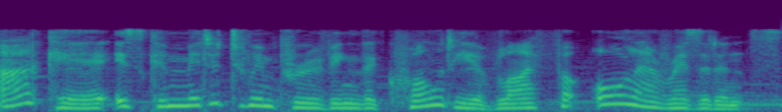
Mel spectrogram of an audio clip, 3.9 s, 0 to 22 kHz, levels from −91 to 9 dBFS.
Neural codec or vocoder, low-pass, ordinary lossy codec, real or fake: none; 7.2 kHz; Opus, 64 kbps; real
